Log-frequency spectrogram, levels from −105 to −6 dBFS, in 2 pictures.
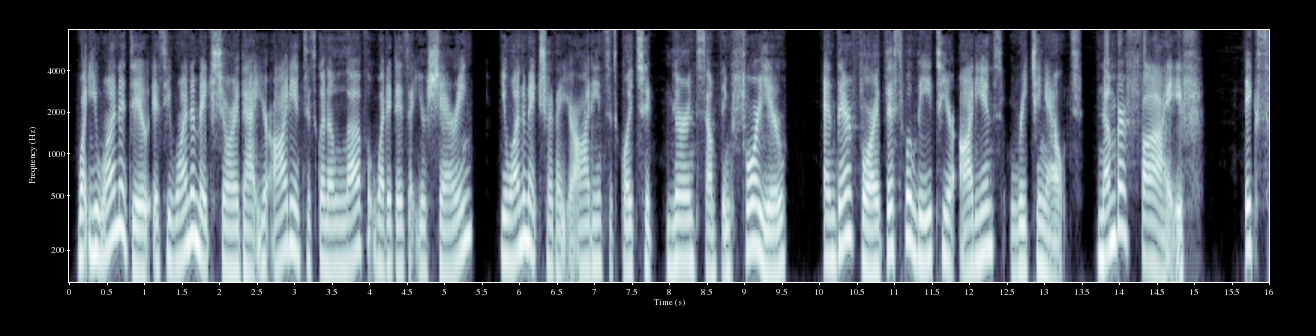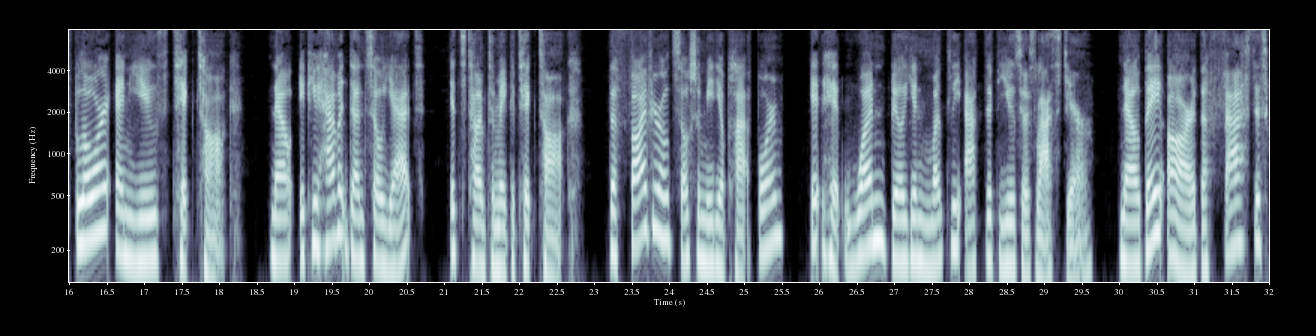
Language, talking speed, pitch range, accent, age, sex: English, 165 wpm, 150-195 Hz, American, 30-49, female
